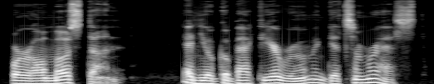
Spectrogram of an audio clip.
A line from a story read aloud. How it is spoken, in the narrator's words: She just calmly said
